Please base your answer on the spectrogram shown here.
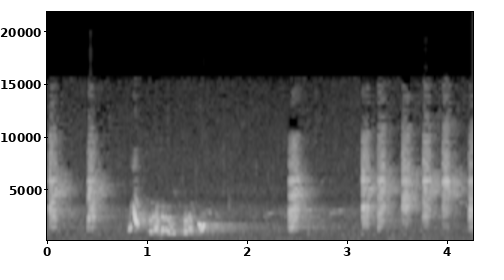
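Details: Budgerigar giving a lively, continuous rolling song: harsh, raspy broadband chirps, a lower warbling chatter near the first and a half second, then a quick run of scratchy notes after a short pause.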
